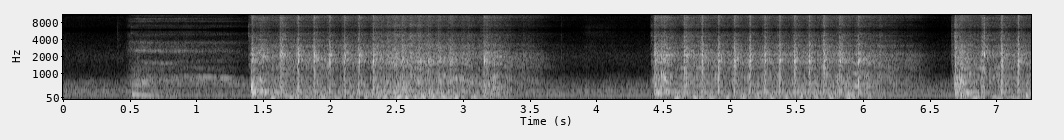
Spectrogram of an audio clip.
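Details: Honda Odyssey FL350 after cleaning the carburetor's clogged main and slow jets: it fires straight away each time into a quick, even putter lasting a couple of seconds; it starts cleanly with fuel delivery now good.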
